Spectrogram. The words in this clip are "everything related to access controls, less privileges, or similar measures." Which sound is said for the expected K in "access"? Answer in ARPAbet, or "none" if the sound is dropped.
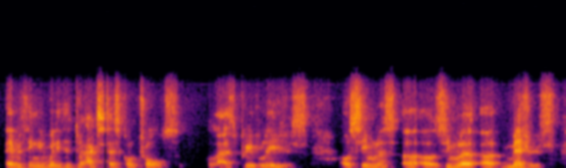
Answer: K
